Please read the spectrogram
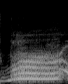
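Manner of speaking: high trilled payout noise; imitated machine noise. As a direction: trill like a machine pouring out coins.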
